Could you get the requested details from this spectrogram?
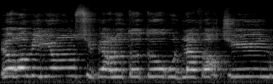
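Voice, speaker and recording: Putting on a character voice, a woman talks at an extremely high pitch in a monotone, flat intonation at a moderate pace. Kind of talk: comic overacting. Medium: read story. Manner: boastful, exclamatory.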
